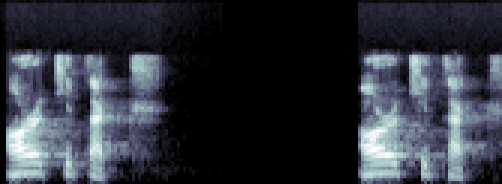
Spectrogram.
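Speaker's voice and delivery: architect repeated slowly as a model, CH said as K; architect with ki sound. Shown as a demonstration. Teacher repeats the corrected word, architect with a ki sound. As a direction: drill ar-ki-tek for learners. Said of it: "C H I dibacanya ki".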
